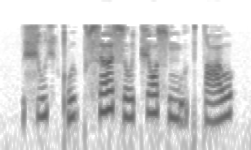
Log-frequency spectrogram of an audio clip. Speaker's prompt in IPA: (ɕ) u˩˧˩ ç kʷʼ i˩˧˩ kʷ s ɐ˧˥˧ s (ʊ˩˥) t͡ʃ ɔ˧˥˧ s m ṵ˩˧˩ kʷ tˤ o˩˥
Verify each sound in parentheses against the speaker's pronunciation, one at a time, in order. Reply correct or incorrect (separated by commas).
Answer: correct, correct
